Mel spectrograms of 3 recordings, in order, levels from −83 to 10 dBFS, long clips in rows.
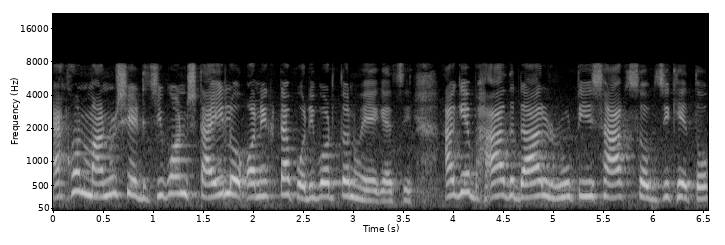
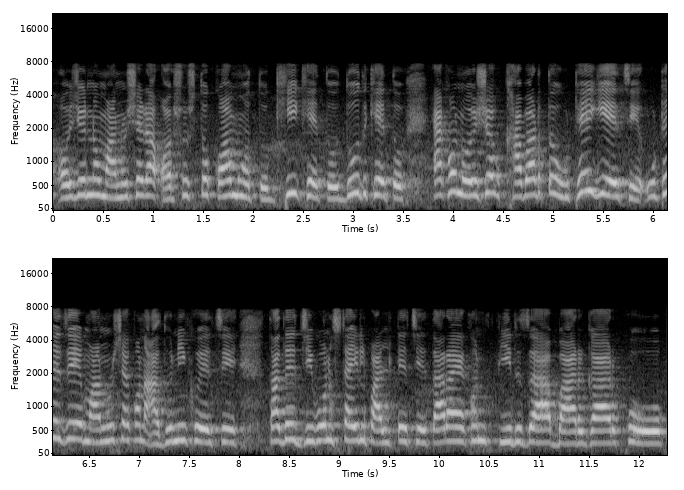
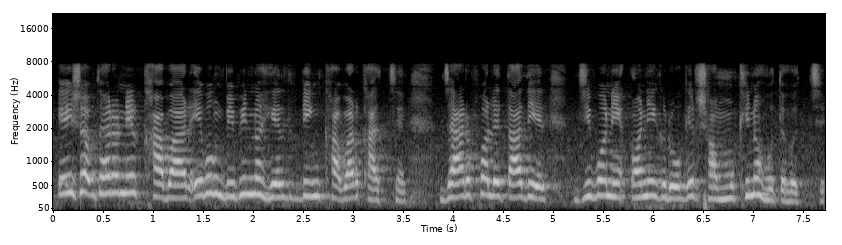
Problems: none marked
